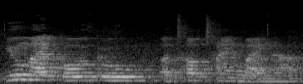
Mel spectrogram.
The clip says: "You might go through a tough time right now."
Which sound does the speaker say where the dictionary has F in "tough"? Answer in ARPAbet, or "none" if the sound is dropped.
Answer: P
